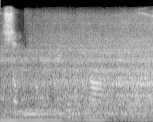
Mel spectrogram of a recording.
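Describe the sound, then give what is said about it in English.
A truck drives past on a busy road, making a steady, low engine rumble throughout with a short burst of hiss at the start. “I live on a busy road, and that was a truck going by.”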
